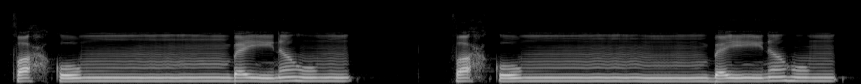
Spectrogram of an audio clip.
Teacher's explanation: یہ آپ کی مثال سامنے ہے، فَاحْكُم بَيْنَهُمْ کے اندر میم ساکن ہے اور میم ساکن کے بعد با آ رہا ہے، اس لیے ہم یہاں پر میم کو غنہ کے ذریعے اخفاء کے ساتھ پڑھیں گے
